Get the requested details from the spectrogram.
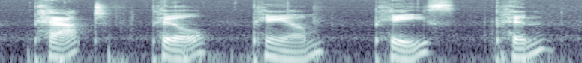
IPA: pʰɑt pʰɪɫ pʰæm pʰeɪs pʰɪn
